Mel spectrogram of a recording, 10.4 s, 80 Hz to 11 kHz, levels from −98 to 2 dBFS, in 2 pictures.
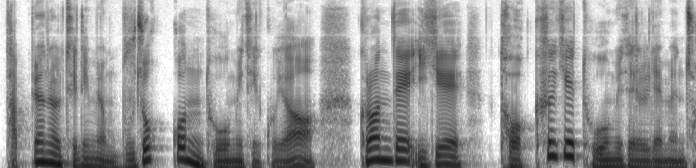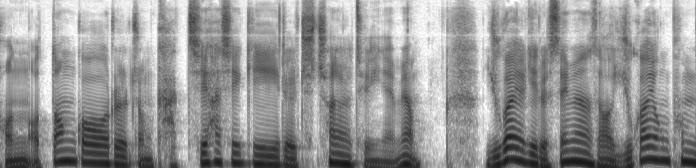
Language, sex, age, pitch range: Korean, male, 20-39, 95-150 Hz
